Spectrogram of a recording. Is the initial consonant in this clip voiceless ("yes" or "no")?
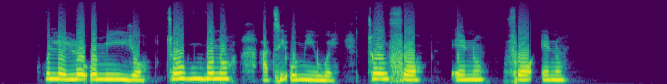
no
